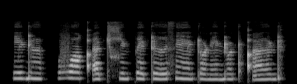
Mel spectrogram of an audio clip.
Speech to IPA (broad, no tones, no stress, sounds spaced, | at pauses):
e ɖ ə̃ | v ɔ qʼ ɛː ʈ ɕ e ɳ p ɛ ʈ əː s ɛ̃ː ʈ ɔ ɳ ẽ ɖ ɔ̃ ʈ qʼ ə̃ː ɖ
